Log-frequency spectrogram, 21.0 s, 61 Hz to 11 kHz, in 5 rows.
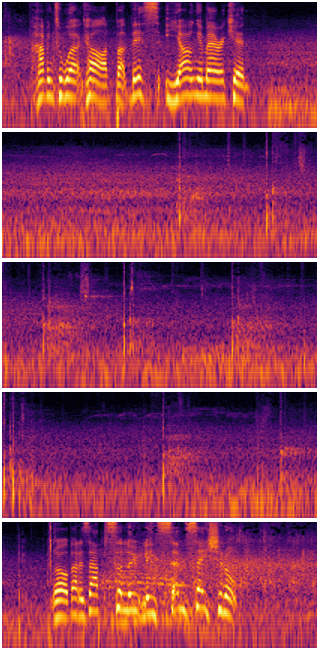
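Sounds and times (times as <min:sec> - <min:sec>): low background noise: 0:00.0 - 0:21.0
tennis ball bounces: 0:03.6 - 0:19.9.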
